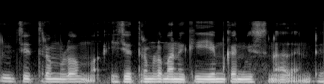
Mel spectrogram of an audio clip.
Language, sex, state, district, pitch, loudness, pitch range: Telugu, male, Andhra Pradesh, Guntur, 125 Hz, -16 LUFS, 120-130 Hz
